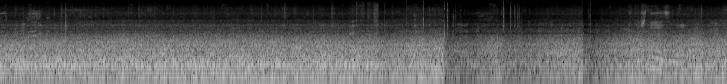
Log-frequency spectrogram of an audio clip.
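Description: Steady, loud airplane cabin drone during a flight from Texas to Florida, a constant broad roar with a low hum that dips slightly at moments, with a voice speaking over it.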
